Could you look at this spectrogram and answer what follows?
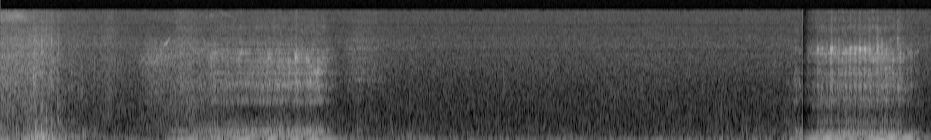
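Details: Loud, rough, rumbling snores in three bursts separated by quiet breathing pauses, from a teenager's father really sleeping at night, with faint room hiss: ordinary snoring.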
